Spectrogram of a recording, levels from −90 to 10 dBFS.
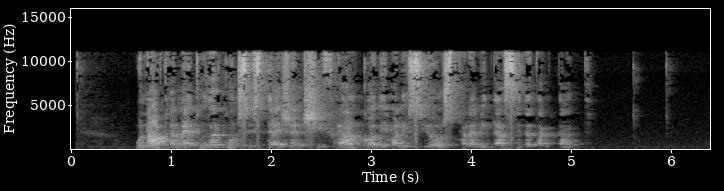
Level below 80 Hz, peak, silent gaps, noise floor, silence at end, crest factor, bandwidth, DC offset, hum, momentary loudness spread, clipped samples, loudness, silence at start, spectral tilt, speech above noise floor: -74 dBFS; 0 dBFS; none; -58 dBFS; 1.2 s; 22 dB; 12 kHz; under 0.1%; none; 18 LU; under 0.1%; -18 LUFS; 0.05 s; 2 dB/octave; 36 dB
